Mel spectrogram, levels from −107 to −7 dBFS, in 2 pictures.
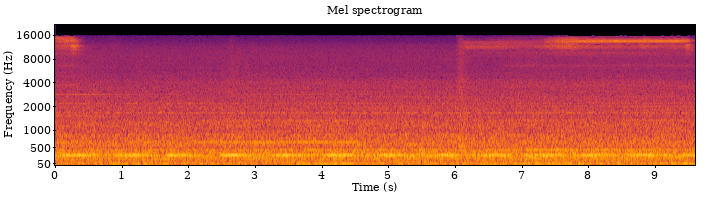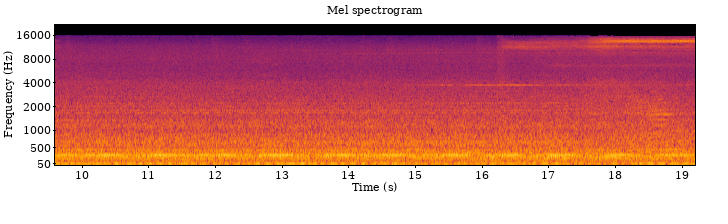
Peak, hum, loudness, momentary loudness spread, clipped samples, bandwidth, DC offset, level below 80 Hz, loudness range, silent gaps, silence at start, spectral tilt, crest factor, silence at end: -10 dBFS; none; -25 LUFS; 3 LU; under 0.1%; 16 kHz; under 0.1%; -32 dBFS; 2 LU; none; 0 s; -6 dB/octave; 14 dB; 0 s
